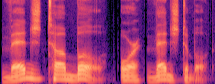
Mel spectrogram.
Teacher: The correct pronunciation is 3 syllables, vegetable or vegetable. The middle E disappears completely.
